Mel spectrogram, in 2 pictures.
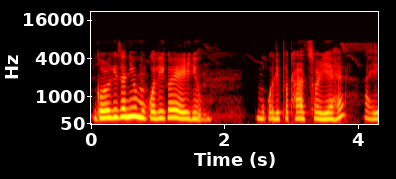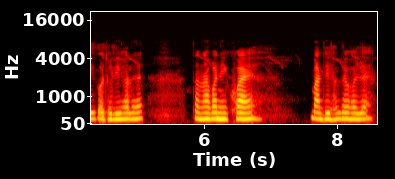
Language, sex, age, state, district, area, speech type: Assamese, female, 30-45, Assam, Charaideo, rural, spontaneous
